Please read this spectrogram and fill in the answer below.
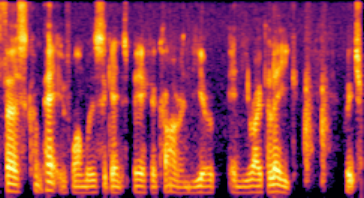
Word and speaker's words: Birkirkara: I said, "How do you pronounce the?" I got Birkirkara right.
